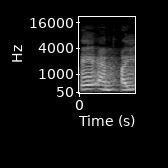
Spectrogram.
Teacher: From Kantha Talu, two places of articulation coming together, a and I, are produced.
